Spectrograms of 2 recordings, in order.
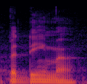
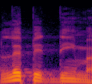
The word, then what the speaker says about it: lipedema: of women suffer from the padima am i pronouncing it right lipedema right yes you're you are you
